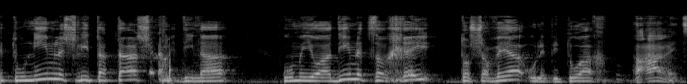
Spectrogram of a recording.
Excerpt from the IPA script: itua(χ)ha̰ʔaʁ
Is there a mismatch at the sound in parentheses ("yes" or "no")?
no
